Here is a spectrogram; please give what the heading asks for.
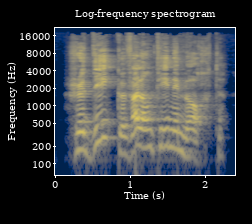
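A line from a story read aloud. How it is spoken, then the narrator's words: Solemn, terrible voice. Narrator (French): répondit d'Avrigny d'une voix solennelle et terrible dans sa solennité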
